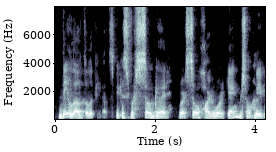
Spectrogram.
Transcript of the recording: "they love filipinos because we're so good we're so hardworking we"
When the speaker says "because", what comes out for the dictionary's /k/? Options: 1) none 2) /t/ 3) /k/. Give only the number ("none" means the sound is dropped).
3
